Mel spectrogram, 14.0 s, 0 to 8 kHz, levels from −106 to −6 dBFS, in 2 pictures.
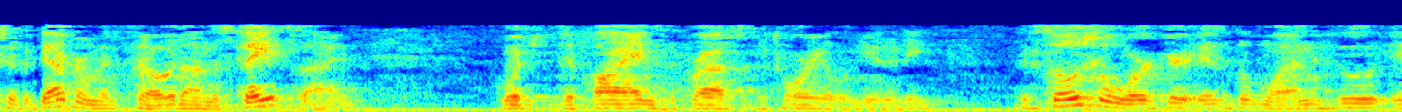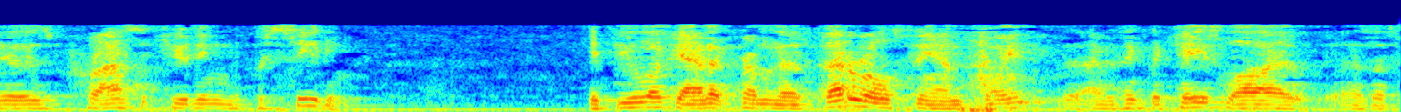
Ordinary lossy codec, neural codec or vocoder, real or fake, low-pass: AAC, 16 kbps; codec, 16 kHz, 16 kbps, FreqCodec, smaller model; fake; 7.2 kHz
